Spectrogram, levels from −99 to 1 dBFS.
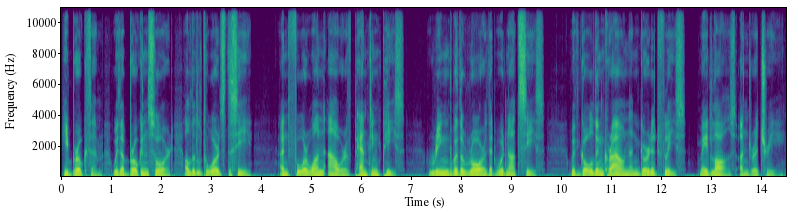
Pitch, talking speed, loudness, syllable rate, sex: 115 Hz, 155 wpm, -17 LUFS, 4.2 syllables/s, male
